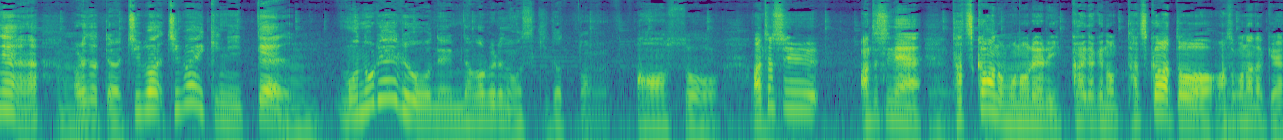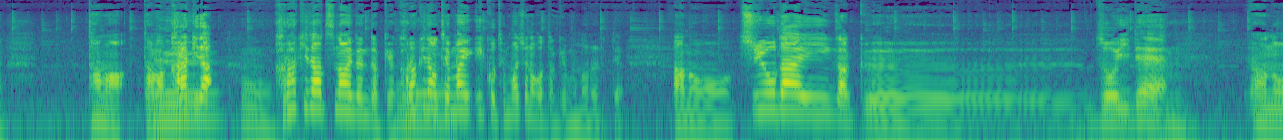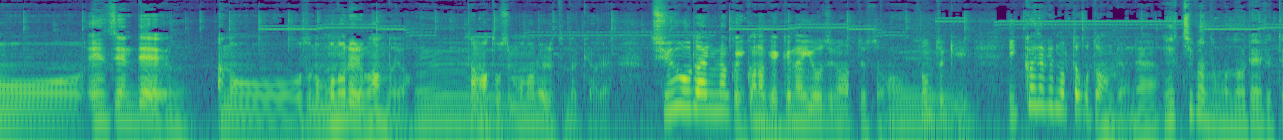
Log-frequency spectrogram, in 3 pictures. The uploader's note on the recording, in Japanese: パーキング収録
